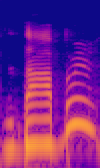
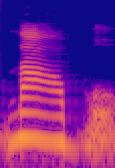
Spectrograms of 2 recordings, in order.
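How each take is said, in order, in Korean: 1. 두 음절 모두 똑같이 세게 강세를 줘요. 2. 첫 음절은 세고, 둘째 음절은 약해요. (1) "나불 이렇게 하지 마시고 둘이 공평하지 않아" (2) "나만 세고 부는 약해요"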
